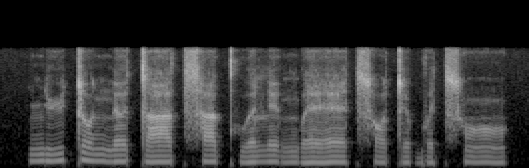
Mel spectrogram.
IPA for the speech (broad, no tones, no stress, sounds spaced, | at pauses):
n y t o n ə t a t͡sʰ a kʷʰ ə l e ŋʷ ɛː t͡sʰ ɔ t ø ɡʷ e t͡sʰ ɔ̃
